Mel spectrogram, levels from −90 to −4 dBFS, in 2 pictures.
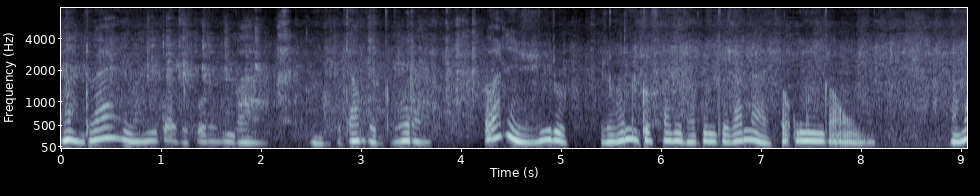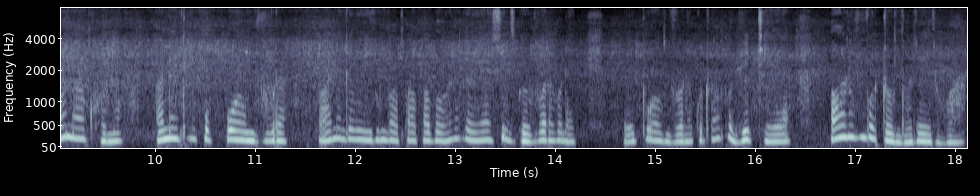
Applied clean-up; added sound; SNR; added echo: none; Truck; 15 dB; none.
